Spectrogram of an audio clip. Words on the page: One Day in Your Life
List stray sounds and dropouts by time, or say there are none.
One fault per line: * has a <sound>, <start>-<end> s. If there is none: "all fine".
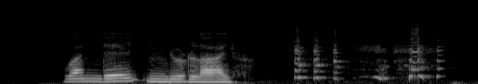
* has a laugh, 2.9-4.5 s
